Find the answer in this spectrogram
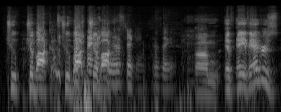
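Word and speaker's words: Tshibaka: Chewbacca.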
